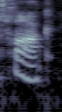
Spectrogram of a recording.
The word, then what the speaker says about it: talk: dictate half walk and talk in l1 okay so all of these words have silent letters so how do we dictate when she says the L seem silent yay it is Vanessa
